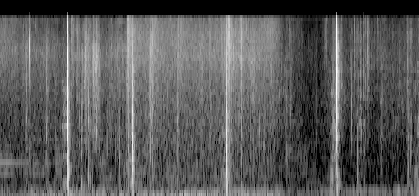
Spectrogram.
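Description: Sharp chopping blows of short-handled hand hoes cutting into dry grass and hard ground while clearing a field. There are five separate strikes, about one every second to second and a half.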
